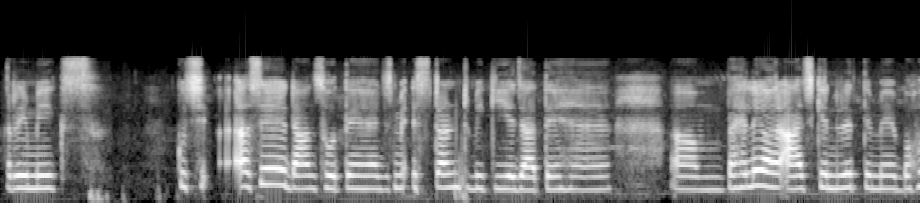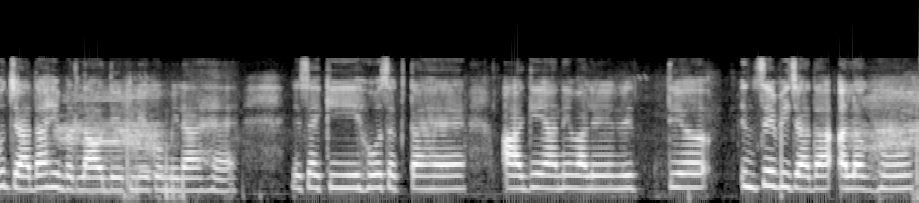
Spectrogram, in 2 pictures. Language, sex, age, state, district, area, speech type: Hindi, female, 45-60, Uttar Pradesh, Sonbhadra, rural, spontaneous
